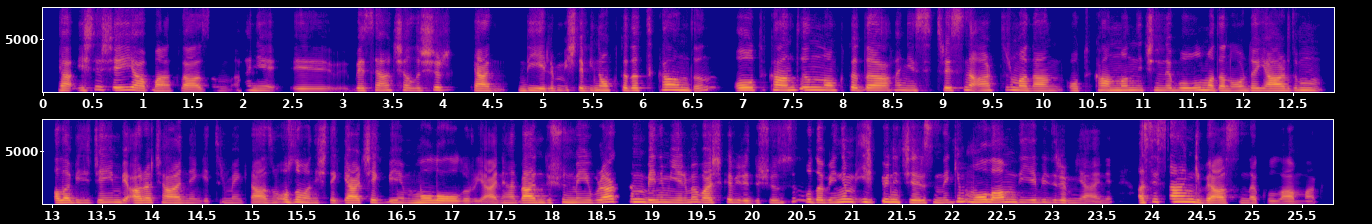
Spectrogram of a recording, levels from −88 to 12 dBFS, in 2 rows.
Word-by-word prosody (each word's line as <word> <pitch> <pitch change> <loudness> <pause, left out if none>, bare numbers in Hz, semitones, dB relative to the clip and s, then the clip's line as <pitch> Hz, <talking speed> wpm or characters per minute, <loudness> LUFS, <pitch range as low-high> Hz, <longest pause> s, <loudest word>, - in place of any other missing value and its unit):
Ya, 210 -1 +1
işte, 215 +6 -8
şeyi 240 -1 0
yapmak 185 -5 0
lazım, 170 +1 -3
hani, 200 -2 -10
eee, 180 0 -9
ve 205 0 -1
sen 215 +1 -3
çalışırken 215 -2 -2 0.2
diyelim, 195 +1 -3
işte, 210 -2 -4
bir 205 - -7
noktada 215 +1 0
tıkandın, 235 0 0
o 230 +2 +5
tıkandığın 240 0 +2
noktada, 220 0 +2
hani, 215 -2 -7
stresini 220 +2 -2
arttırmadan, 205 -2 -1
o 200 -1 -7
tıkanmanın 210 +1 -1
içinde 215 0 -6
boğulmadan 215 -1 +1
orada 195 +2 -4
yardım 200 +1 +1 0.2
alabileceğin 200 +1 0
bir 190 -1 +4
araç 205 +1 +1
hâline 180 -1 +1
getirmek 175 +1 -17
lazım. 195 +2 0
O 230 - 0
zaman, 210 -3 -1
işte, 195 0 -9
gerçek 190 +3 +1
bir 195 -1 -5
mola 195 +1 +2
olur, 175 -2 +2
yani. 180 +2 -4
Hani, 185 +1 -8
ben 200 0 +7
düşünmeyi 205 0 -5
bıraktım, 245 +1 +3
benim 220 +1 0
yerime 210 +3 -4
başka 210 +2 0
biri 180 -3 -4
düşünsün. 195 - -11
Bu 240 - -1
da 210 -1 +1
benim 240 +4 +1
ilk 235 -2 -3
gün 240 - +3
içerisindeki 210 +2 -1
molam 230 -2 +5
diyebilirim, 210 -3 -6
yani. 170 0 -10 0.2
Asistan 260 +5 +4
gibi 190 -4 +4
aslında 175 0 0
kullanmak. 155 -2 -6
205 Hz, 145 wpm, -23 LUFS, 190-225 Hz, 0.2 s, ben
